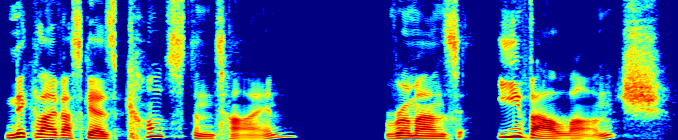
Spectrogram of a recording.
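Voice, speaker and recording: A man's voice: medium pitch, big pitch swings, takes it slowly, fairly bright tone. A man giving an informal conference talk on tech in a playful, dryly joking and mock-defiant manner. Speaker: conference speaker.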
